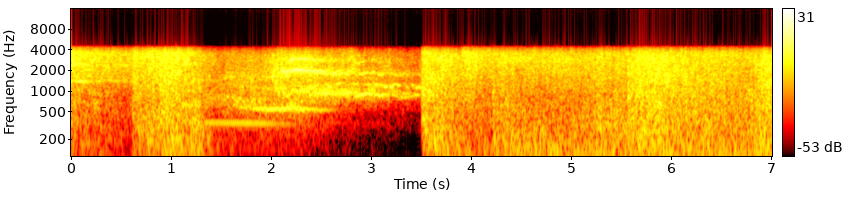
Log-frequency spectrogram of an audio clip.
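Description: Car crash sounds: a vehicle skidding with a brief squeal of tyres around two seconds in, then a sudden loud blast about three and a half seconds in that runs on as a dense, steady rushing roar of a fiery crash.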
